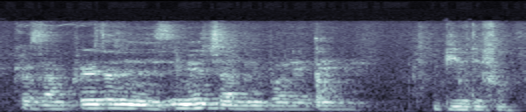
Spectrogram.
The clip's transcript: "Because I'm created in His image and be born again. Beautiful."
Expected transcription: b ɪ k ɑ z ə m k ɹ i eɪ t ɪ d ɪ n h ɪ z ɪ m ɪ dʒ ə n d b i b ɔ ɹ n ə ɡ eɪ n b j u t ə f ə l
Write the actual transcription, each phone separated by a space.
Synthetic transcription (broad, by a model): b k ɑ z ə m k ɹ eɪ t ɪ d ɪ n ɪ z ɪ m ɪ tʃ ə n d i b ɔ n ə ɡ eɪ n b j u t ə f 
